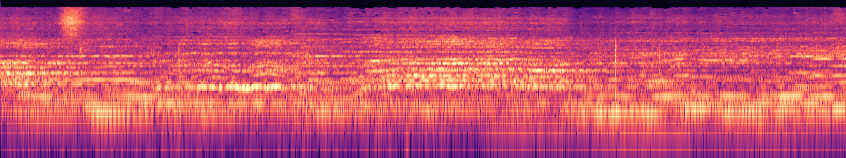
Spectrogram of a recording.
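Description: Fireworks show soundtrack: a choir singing held notes over a musical backing.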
